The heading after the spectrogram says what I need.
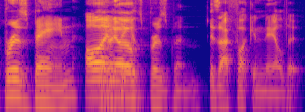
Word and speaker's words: Brisbane: It's Brisbane. Yeah, I want to say Brisbane, even though it is spelled Brisbane. All I know, think it's Brisbane.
